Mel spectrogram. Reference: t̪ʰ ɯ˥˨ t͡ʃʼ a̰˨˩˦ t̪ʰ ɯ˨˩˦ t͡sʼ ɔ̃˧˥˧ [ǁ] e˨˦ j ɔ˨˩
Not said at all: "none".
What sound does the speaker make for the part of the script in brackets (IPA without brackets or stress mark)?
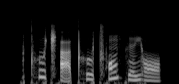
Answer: k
